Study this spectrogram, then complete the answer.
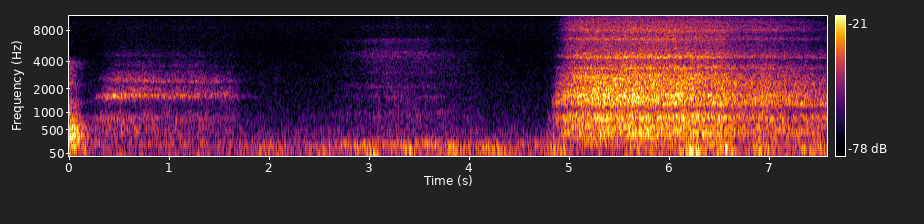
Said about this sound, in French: J'inspire, je reviens. J'expire.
